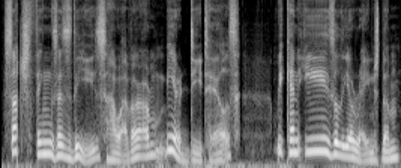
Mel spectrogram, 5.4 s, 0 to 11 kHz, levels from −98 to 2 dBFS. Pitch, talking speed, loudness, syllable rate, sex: 150 Hz, 145 wpm, -18 LUFS, 4.8 syllables/s, male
